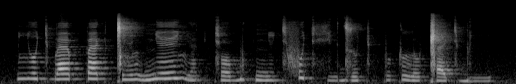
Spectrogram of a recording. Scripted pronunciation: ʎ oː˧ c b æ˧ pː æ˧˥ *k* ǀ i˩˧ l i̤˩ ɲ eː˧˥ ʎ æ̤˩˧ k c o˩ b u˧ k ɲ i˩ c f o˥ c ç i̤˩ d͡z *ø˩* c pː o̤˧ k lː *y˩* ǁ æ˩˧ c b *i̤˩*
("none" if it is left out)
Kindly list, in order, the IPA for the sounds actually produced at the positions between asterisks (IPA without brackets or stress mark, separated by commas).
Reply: k, u˩, u˩, i̤˩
